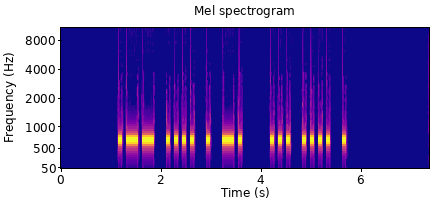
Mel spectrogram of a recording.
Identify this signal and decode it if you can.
Morse code, heard as a keyed tone, about 15 wpm, 700 Hz. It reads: WHEN SHE
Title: Sets of 2 Words 15wpm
